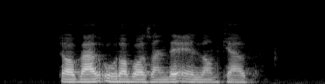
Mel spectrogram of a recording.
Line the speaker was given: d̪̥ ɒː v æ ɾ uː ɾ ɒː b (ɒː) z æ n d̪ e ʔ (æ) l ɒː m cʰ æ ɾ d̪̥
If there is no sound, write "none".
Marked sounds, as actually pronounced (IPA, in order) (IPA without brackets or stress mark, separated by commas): ɒː, e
